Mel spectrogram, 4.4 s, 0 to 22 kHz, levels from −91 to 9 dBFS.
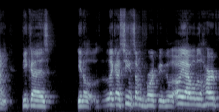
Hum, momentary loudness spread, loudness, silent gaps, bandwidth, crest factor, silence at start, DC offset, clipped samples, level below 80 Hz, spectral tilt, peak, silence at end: none; 14 LU; -22 LUFS; none; 16.5 kHz; 18 dB; 0 s; under 0.1%; under 0.1%; -72 dBFS; -4 dB/octave; -6 dBFS; 0 s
